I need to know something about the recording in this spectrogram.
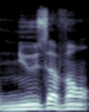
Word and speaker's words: nous avons: Remember that nous avons liaison there.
